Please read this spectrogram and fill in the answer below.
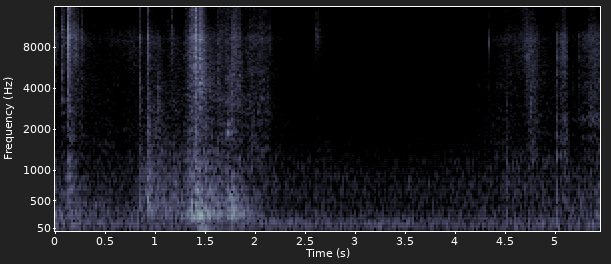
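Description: Handling noise: sharp clicks and knocks, then a brief scraping rustle about a second and a half in, the loudest part, and a few faint ticks near the end.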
